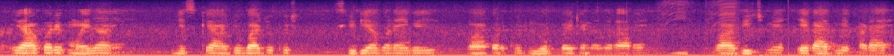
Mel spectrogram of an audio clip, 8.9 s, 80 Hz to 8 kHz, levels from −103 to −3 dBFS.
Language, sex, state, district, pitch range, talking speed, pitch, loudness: Hindi, male, Bihar, Purnia, 100-130 Hz, 195 wpm, 120 Hz, -19 LUFS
